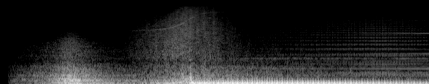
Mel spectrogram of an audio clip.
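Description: Cinematic sci-fi intro sound design: two whooshes swell up one after the other. About two seconds in, a deep boom hits and carries on as a loud, steady low rumbling drone, with held electronic tones coming in over it near the end.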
